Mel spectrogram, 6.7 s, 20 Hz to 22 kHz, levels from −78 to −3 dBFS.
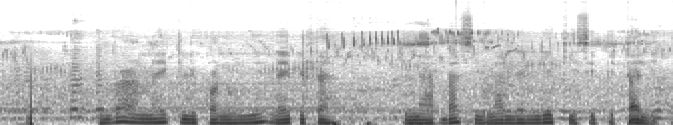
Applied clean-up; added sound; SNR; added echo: none; Bird / Insect; 11 dB; none.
